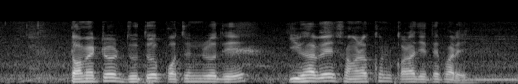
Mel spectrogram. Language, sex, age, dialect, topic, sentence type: Bengali, male, <18, Standard Colloquial, agriculture, question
